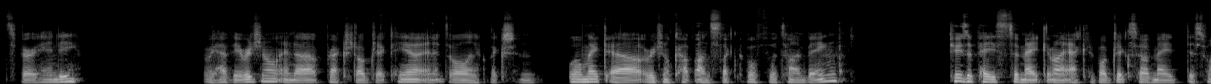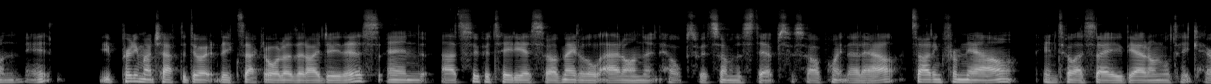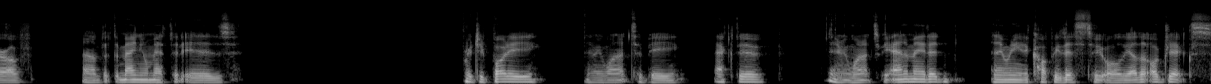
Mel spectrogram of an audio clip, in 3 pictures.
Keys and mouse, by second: 1.8 g, 7.0 click, 7.7 Left, 8.2 Left, 8.4 Right, 8.8 Left, 27.8 click, 30.0-31.2 drag, 34.8 q.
